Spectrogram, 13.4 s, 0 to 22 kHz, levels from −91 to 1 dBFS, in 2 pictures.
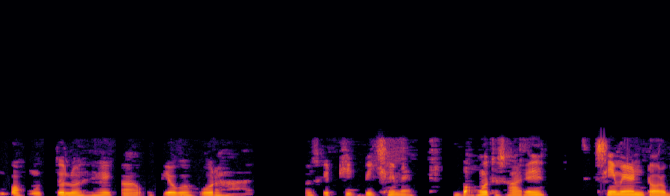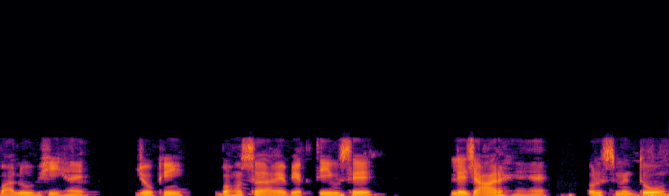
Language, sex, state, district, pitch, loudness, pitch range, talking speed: Hindi, male, Chhattisgarh, Balrampur, 130 Hz, -20 LUFS, 125-140 Hz, 145 wpm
